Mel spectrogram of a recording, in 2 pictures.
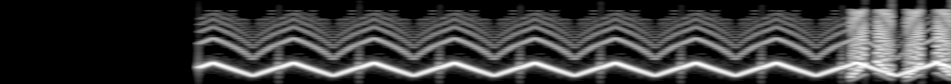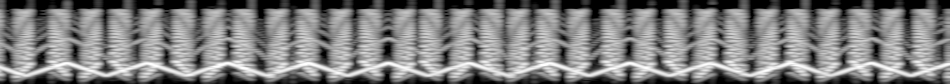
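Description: A video game siren wails up and down in a steady loop.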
